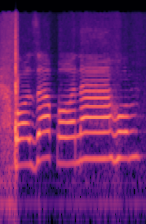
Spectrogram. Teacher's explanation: Ketika saya melafazkan razaqnahum, yang terdengar adalah bunyi pantulannya. Karena kerasnya penekanan pada makhraj huruf qaf sehingga bunyinya akan terdengar lebih memantul. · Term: qaf sukun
